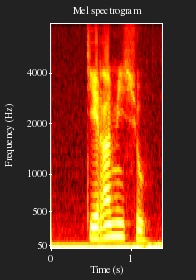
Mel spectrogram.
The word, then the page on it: tiramisu: /ti.ʁa.mi.su/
